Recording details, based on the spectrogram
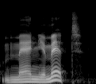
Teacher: Manumit is pronounced basically like I'm saying, the emphasis on the last syllable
